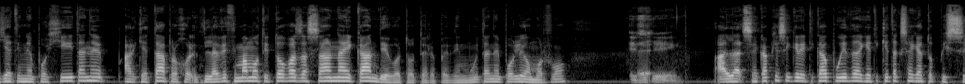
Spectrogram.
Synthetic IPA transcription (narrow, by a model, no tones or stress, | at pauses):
ʝɐt̪ine̞po̞çiit̪ɐne̞ɐɾce̞t̪ɐpɾo̞xo̞ɾðilɐðiθimɐmeo̞t̪it̪o̞vɐzɐsɐnɐikɐnd̪ie̞ɣo̞t̪o̞t̪e̞ɾe̞pe̞ðimuit̪ɐne̞po̞lio̞mo̞ɾfo̞ | ɐ̰lɐse̞kɐpçɐsiŋɡɾit̪ikɐpuiðɐʝɐt̪icit̪ɐksɐʝɐt̪o̞pis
